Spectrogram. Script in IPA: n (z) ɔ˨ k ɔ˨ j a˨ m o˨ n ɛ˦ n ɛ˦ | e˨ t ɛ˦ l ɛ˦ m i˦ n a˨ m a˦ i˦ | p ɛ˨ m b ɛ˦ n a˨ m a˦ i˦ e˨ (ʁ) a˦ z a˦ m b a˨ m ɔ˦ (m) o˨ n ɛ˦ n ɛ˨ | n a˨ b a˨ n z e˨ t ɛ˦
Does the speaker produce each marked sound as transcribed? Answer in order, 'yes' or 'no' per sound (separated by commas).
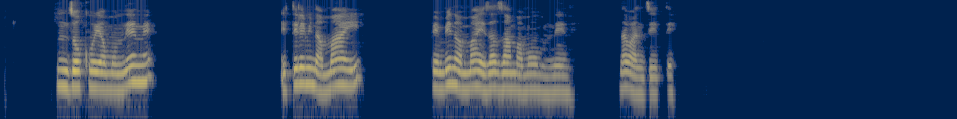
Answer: yes, no, yes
